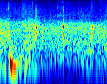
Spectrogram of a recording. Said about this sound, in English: please give our hosts and MCs, Rishi and Raj, a round of applause.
